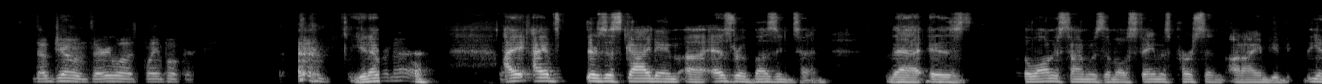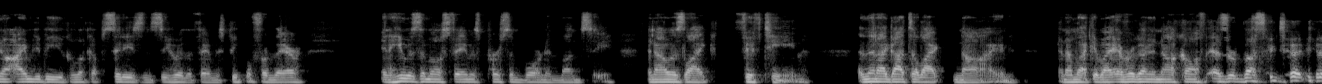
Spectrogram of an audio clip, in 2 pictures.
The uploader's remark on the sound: sadly we did have some connection issues again, sorry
